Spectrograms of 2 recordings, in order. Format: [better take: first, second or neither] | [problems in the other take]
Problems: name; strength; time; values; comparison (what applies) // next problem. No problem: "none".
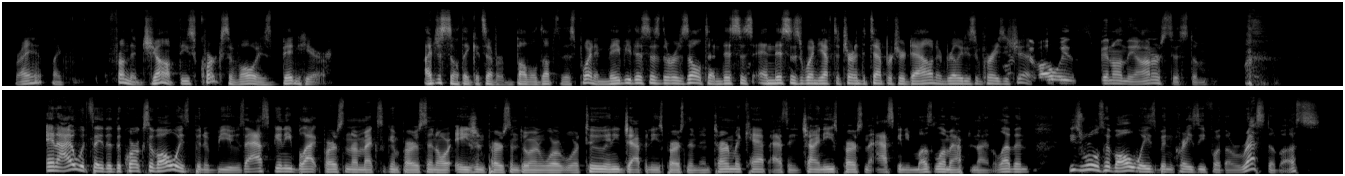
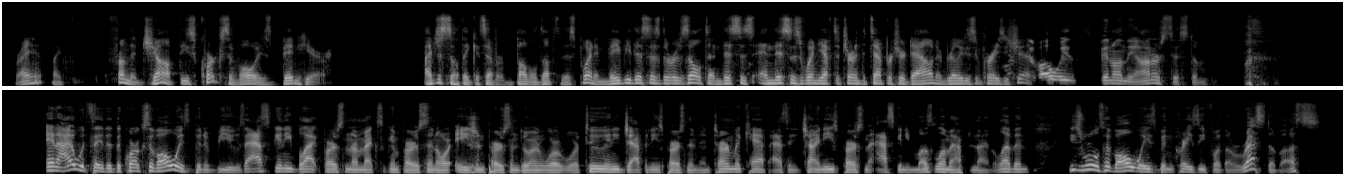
first | garbled, watery; slightly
